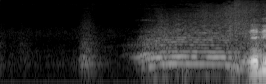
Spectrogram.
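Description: A man's voice: after about a second of quiet, a drawn-out, wavering hesitation sound ('eee'), and speech begins right at the end.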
